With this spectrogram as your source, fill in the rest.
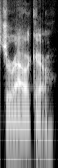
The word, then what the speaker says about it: Giralico: I think it's Giralico. It is. He said you got it.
